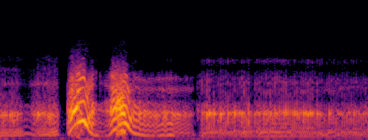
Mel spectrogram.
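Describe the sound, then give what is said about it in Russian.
A dog gives two sharp, rising snarls in quick succession, then settles into a low, steady rumbling growl, fairly loud, with no one speaking. “Ну, ну что ты, что ты рычишь ты, глупый пес?”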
